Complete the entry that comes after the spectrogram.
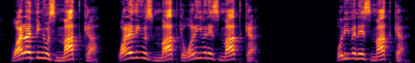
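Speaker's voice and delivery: high, loud, fast disbelief at yourself; can't believe you got it wrong; real exasperated surprise, high and loud; incredulous. Real, not acted. Baffled by own mistake.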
